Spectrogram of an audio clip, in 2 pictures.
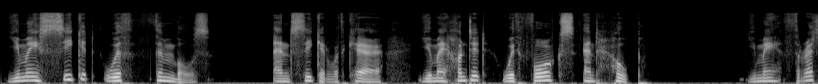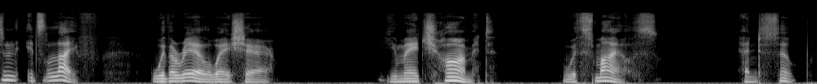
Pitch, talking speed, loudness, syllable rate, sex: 145 Hz, 130 wpm, -20 LUFS, 3.7 syllables/s, male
